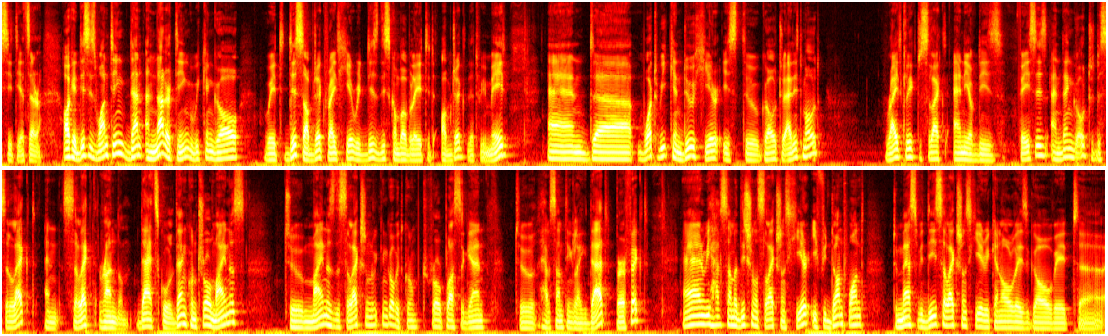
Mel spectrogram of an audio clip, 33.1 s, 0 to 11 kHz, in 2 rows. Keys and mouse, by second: 0.8 middle click, 1.5 Tab, 2.3 click, 2.9 Tab, 3.8-5.6 drag, 6.0 click, 6.7 shift+click, 7.2 click, 8.1 click, 9.9-10.5 drag, 11.0 Tab, 12.4-14.0 drag, 16.4-17.8 drag, 18.5 click, 19.7 ctrl+KP_Subtract, 20.8 click, 22.1 ctrl+KP_Add, 23.0 click, 23.9 click, 24.6 click, 25.3 click, 26.7 shift+click, 29.0 KP_1, 32.0 alt+z.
